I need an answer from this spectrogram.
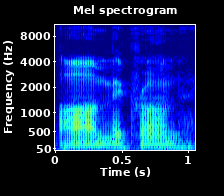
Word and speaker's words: Omicron: pronounce it regularly and we're gonna pronounce the O mega as an O and the Omni kron has an O so now we've we've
